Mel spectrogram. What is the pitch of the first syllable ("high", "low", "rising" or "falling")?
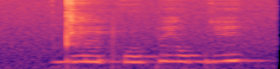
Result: low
